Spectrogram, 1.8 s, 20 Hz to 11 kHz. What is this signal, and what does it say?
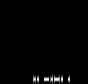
Morse code, heard as a keyed tone, about 36 wpm, 700 Hz. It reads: ICE
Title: Sentences from Top 1000 Words - New Word Drill - 35wpm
